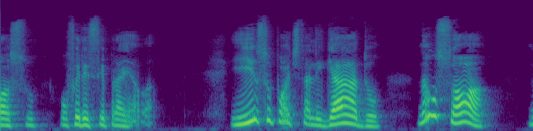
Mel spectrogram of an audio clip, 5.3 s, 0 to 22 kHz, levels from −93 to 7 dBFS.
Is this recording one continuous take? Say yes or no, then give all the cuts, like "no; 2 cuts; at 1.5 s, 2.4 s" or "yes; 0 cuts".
yes; 0 cuts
